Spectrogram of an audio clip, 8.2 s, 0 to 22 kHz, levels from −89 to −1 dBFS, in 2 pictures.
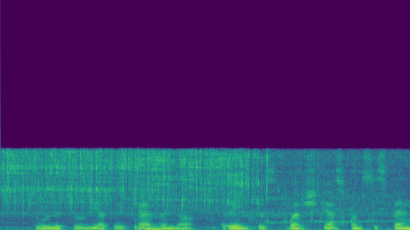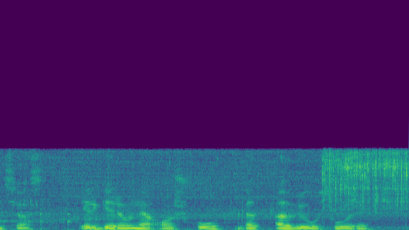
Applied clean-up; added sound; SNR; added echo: none; Fill (with liquid) / Sink (filling or washing); 8 dB; reverberation time 0.2 s.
